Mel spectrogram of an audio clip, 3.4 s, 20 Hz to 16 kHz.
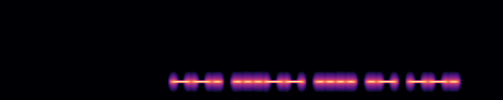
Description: Morse code, heard as a keyed tone, about 34 wpm, 700 Hz. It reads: G3HAG
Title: DXCC-100 Call Signs - 5 Characters - 35wpm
